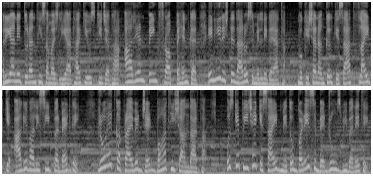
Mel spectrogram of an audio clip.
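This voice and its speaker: A woman narrates a scripted drama story. Her voice is mid-range, with soft music playing behind the narration. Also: mid-range voice, expressive, normal speed.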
